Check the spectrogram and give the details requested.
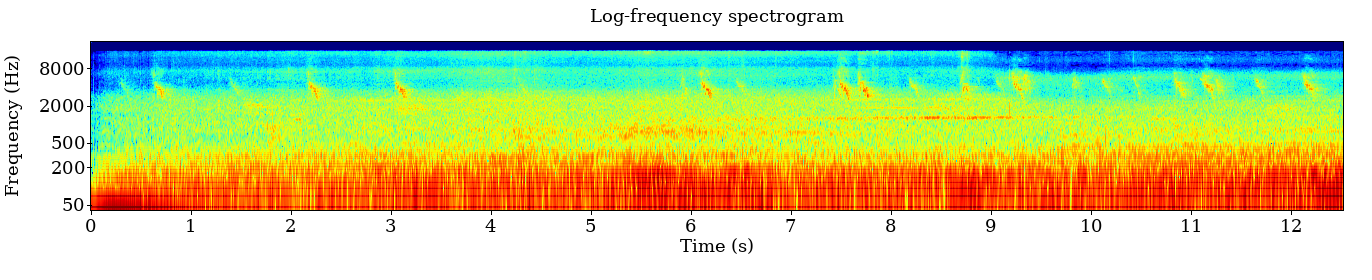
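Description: Small birds chirping, short sharp high calls that drop in pitch, scattered at first and then coming in a quicker run near the end, over a steady low rumble.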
